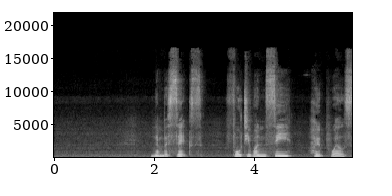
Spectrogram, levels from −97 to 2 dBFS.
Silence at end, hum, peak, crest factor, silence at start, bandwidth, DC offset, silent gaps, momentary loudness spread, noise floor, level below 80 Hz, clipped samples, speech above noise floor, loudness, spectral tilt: 0 s; none; -10 dBFS; 18 dB; 1.95 s; 17 kHz; under 0.1%; none; 15 LU; -54 dBFS; -58 dBFS; under 0.1%; 30 dB; -25 LUFS; -4.5 dB/octave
